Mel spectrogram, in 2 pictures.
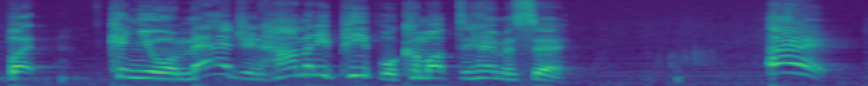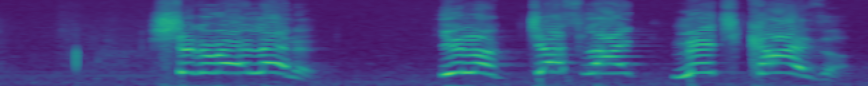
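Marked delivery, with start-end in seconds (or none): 3.9-8.6 fan's mock greeting. Fan mistaking him for celebrity.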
